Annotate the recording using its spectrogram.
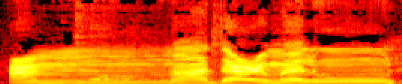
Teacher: மீமுக்கு மேலே சத்து வந்திருக்கனால நல்ல மீமை நம்ம நல்லா அழுத்தி உச்சரிக்கணும்.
